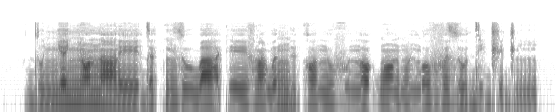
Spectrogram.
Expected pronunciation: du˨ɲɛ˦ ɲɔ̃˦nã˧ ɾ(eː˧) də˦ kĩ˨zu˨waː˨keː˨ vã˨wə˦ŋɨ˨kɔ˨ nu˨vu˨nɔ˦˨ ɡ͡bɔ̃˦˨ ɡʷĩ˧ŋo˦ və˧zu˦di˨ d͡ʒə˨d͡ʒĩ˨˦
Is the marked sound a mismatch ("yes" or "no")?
no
